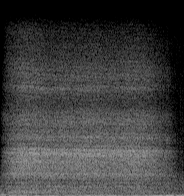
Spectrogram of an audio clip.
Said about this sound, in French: Tu vas inspirer par le nez en gonflant ton ventre comme un ballon.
